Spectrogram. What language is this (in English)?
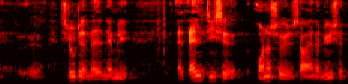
Danish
